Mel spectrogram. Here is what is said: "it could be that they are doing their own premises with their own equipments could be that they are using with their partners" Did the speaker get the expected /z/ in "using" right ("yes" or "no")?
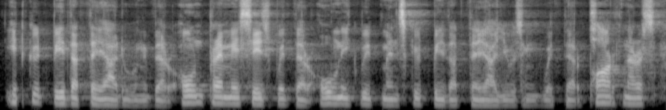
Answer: no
